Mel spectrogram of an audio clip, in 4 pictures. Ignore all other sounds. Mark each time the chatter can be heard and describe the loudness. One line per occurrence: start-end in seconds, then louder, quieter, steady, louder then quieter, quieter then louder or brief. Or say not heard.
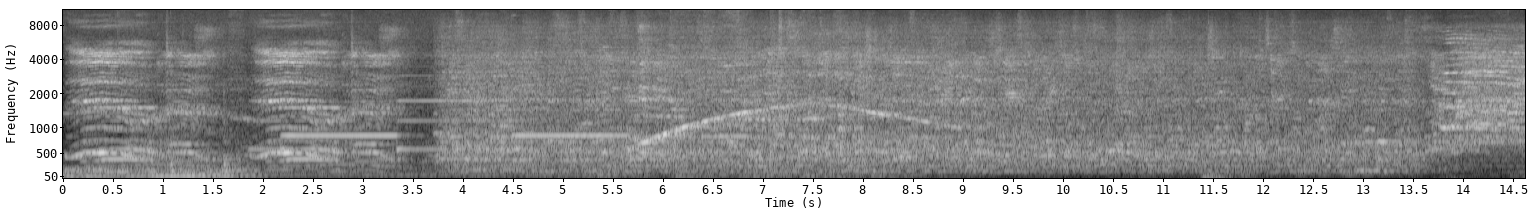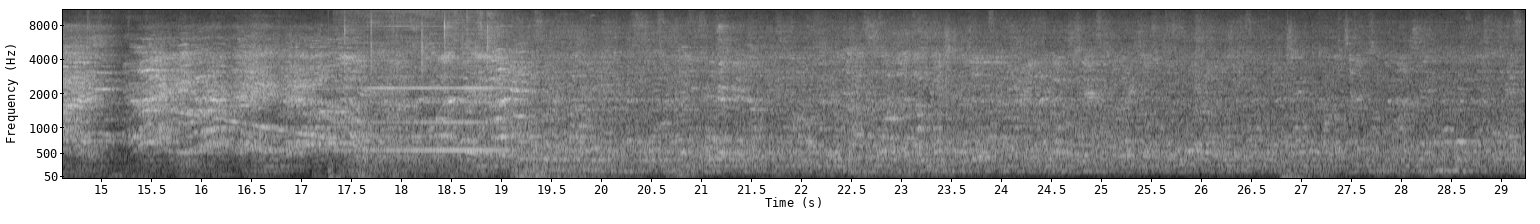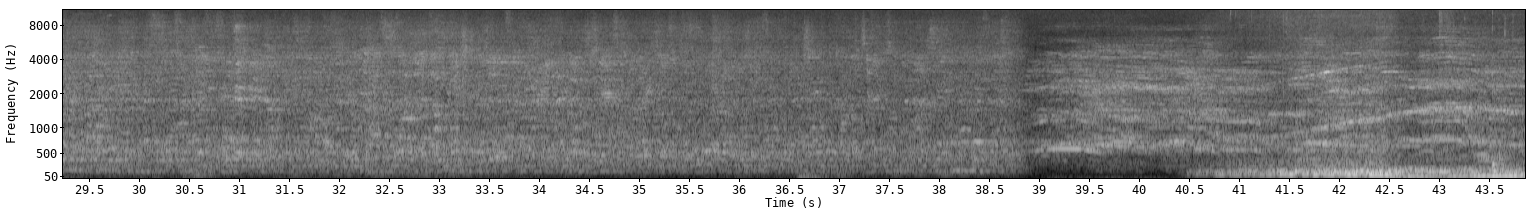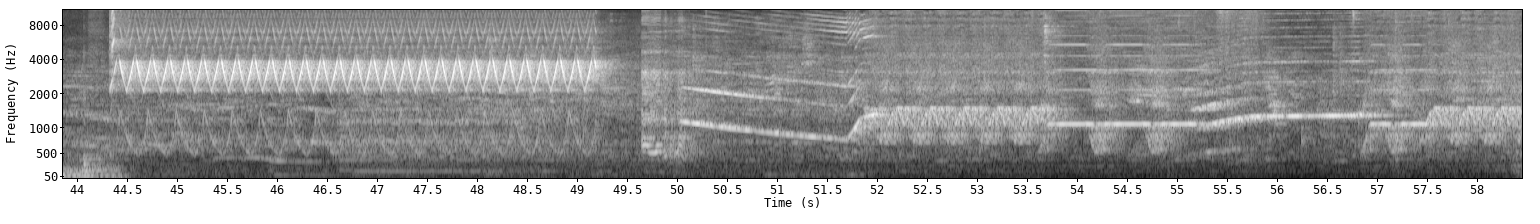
0.0-58.4 quieter.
